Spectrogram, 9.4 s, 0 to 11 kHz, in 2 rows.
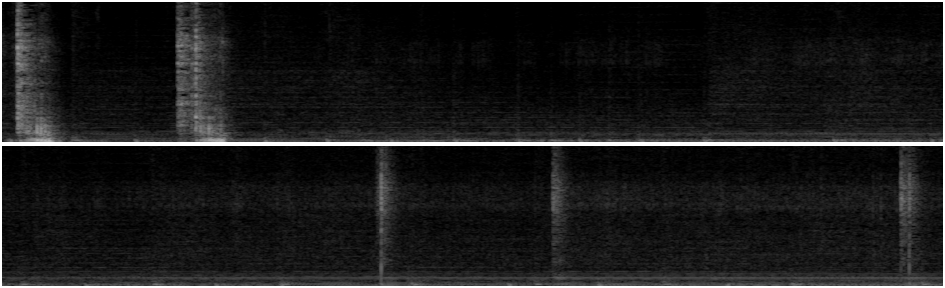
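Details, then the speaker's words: Four microwave oven transformers combined into one high-voltage transformer, buzzing strangely at around 250 V while being brought up toward full 230 V mains power: harsh steady mains buzz with crackling bursts. Measurements afterward showed another coil had shorted. "after I did some measurements it seems I have another coil that shorted"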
